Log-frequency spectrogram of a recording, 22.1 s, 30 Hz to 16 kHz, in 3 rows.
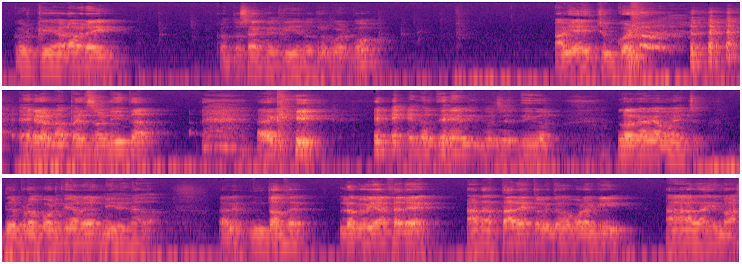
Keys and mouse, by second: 0.1-1.5 ctrl+middle drag, 0.8 g, 1.5 click, 1.9 g, 2.4 click, 2.6-5.1 shift+middle drag, 3.6 alt+h, 5.1 right click, 13.7 right click, 14.8 g, 16.2 right click, 22.0 right click.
